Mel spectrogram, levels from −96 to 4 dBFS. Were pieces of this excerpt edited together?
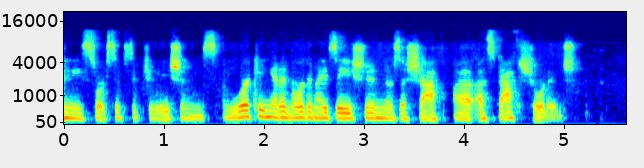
no; 0 cuts

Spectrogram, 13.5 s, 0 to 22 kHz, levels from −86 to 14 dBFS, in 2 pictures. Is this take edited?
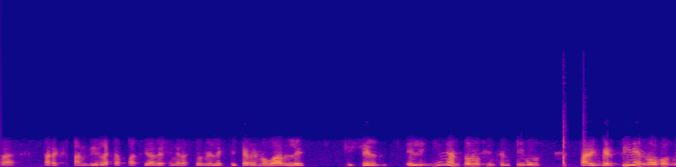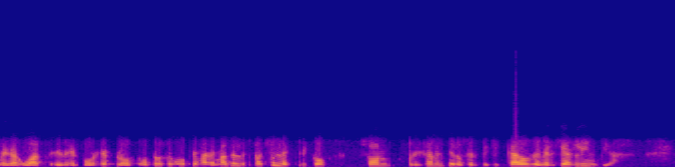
yes; 1 cut; at 7.5 s

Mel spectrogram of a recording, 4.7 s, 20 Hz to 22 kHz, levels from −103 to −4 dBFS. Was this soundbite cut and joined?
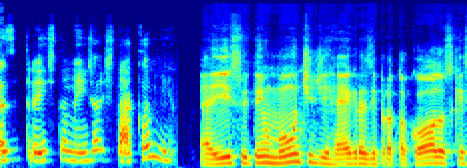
no; 0 cuts

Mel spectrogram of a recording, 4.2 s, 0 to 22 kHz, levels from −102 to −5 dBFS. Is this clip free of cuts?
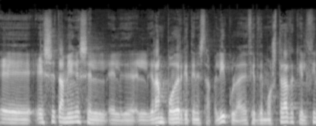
yes; 0 cuts

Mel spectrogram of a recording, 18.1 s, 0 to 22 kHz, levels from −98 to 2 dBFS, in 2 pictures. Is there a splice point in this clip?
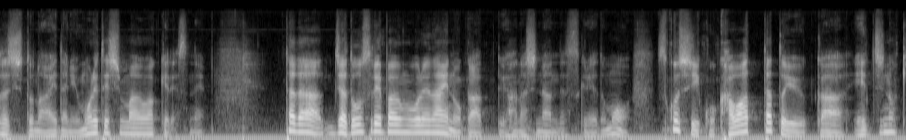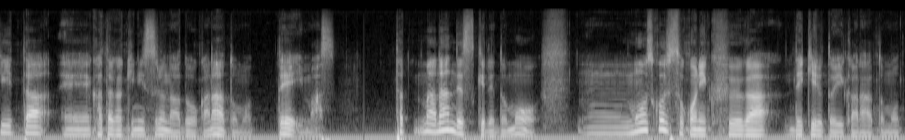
yes; 2 cuts; at 3.2 s, 13.1 s

